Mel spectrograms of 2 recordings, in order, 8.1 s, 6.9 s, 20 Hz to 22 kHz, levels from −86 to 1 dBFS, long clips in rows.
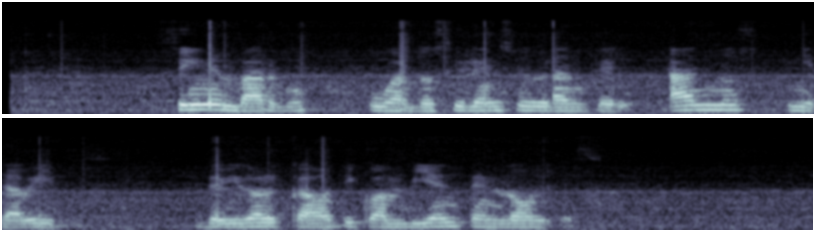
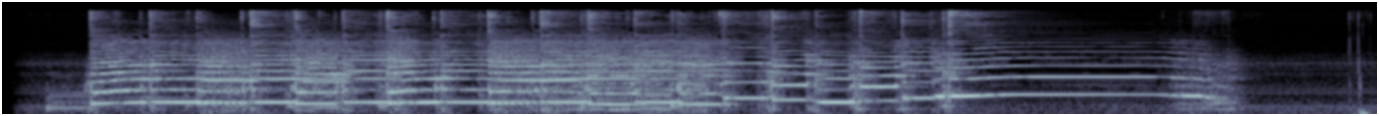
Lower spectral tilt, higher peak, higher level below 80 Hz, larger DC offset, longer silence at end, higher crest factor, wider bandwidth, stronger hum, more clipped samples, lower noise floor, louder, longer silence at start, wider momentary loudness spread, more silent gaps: first, -9.5 dB/octave vs -1.5 dB/octave; first, -2 dBFS vs -6 dBFS; about the same, -50 dBFS vs -52 dBFS; neither; first, 1.2 s vs 0 s; about the same, 16 dB vs 16 dB; second, 10.5 kHz vs 17 kHz; neither; neither; second, -45 dBFS vs -50 dBFS; about the same, -18 LUFS vs -20 LUFS; first, 0.9 s vs 0.2 s; first, 12 LU vs 8 LU; neither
